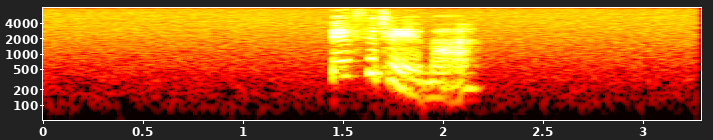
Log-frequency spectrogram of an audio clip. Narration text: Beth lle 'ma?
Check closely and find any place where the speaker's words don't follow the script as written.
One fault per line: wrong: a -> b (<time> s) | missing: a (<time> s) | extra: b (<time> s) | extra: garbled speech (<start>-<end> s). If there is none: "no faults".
no faults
